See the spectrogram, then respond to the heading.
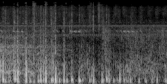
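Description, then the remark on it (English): The hooves of two horses clip-clop in a quick, steady rhythm, the sharp clatter of several hoofbeats loud, gradually growing a little fainter as they move away. “And now your two horses ain't gonna be bothering you no more neither.”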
